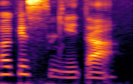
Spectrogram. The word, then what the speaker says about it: 하겠습니다: 발음은 디귿 종송 뒤에 시옷 소리가 된 소리로 발음되는 것을 연습해 보도록 하겠습니다. 열심히 하겠습니다. get 받침은 쌍시옷이지만 대표 받침 디귿으로 소리나서 뒤에 오는 시옷이 쌍시옷으로 발음됩니다.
